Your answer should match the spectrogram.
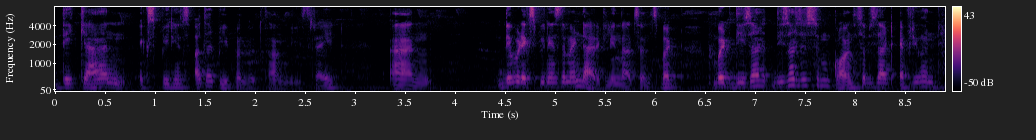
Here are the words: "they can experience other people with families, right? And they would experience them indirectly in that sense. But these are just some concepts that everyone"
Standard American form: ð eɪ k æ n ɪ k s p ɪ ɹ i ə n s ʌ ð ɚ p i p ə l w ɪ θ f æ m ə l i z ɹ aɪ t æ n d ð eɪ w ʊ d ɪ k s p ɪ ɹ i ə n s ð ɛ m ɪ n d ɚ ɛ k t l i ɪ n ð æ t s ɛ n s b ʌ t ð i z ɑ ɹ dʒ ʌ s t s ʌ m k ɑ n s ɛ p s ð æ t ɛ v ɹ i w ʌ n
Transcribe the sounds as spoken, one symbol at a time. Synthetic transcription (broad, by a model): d eɪ k æ n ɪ k s p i ɹ i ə n s ʌ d ɚ p i p ə l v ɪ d f æ m ə l i z ɹ aɪ t æ n d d eɪ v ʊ d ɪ k s p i ɹ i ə n s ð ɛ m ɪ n d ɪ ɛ k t l i ɪ n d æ t s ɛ n s b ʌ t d i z ɑ ɹ dʒ ʌ s t s ʌ m k ɑ n s ɛ p s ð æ t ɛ v ɹ i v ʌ n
